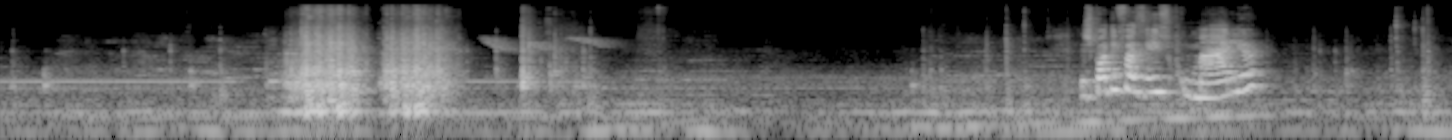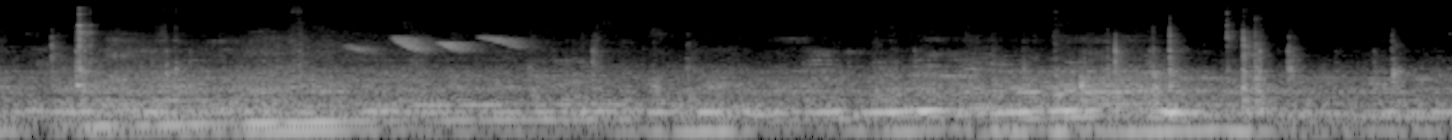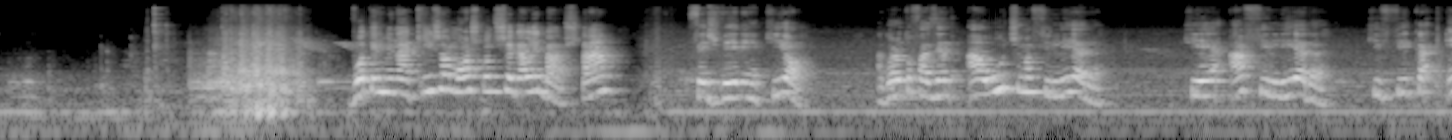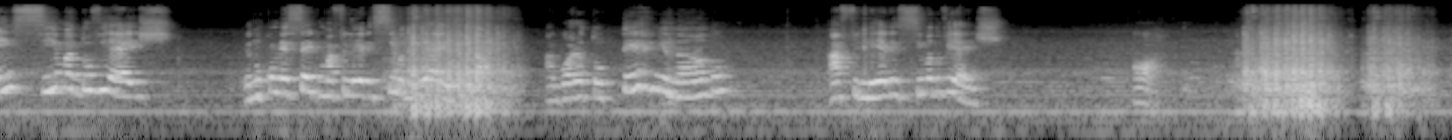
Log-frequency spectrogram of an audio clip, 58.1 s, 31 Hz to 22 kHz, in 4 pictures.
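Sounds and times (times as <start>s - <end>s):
low steady hum: 0.0s - 31.0s
sewing machine stitching: 2.8s - 4.7s, 30.9s - 32.3s, 47.5s - 48.8s, 55.8s - 58.0s.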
